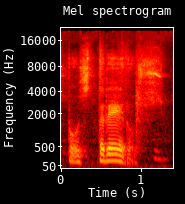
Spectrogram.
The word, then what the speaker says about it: postreros: tiempos, estos son los postreros. Quiero corregir buenamente algunos hermanos que pronuncian la palabra postreros y dicen postreros, y no es postreros, postreros.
